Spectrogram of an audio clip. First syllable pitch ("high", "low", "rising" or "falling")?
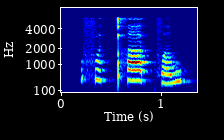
high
